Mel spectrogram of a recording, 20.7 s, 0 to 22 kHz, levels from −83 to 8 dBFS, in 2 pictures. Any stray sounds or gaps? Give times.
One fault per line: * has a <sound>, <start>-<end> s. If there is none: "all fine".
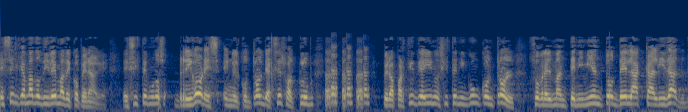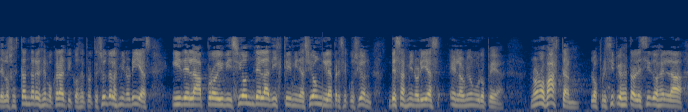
* has a laugh, 4.9-5.5 s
